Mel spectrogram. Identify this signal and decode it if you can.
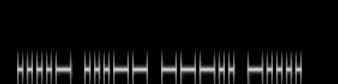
Morse code, heard as a keyed tone, about 25 wpm, 700 Hz. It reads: 4386
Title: Common Cut Numbers - 4-Digit 25wpm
